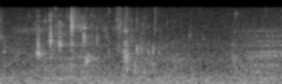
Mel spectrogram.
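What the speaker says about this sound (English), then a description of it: "you can either cup the water and wet the baby's hair" Water is cupped by hand and poured over a baby's hair during a bath, a short run of soft close drips and trickles in a quiet room.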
